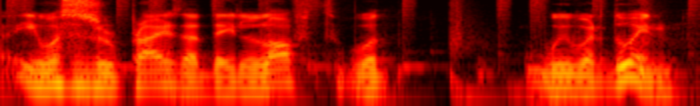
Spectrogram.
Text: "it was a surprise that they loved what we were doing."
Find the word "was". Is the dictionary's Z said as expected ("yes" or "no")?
no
